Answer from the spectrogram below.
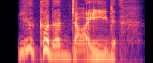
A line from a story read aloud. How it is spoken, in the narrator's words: sobbed Hagrid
